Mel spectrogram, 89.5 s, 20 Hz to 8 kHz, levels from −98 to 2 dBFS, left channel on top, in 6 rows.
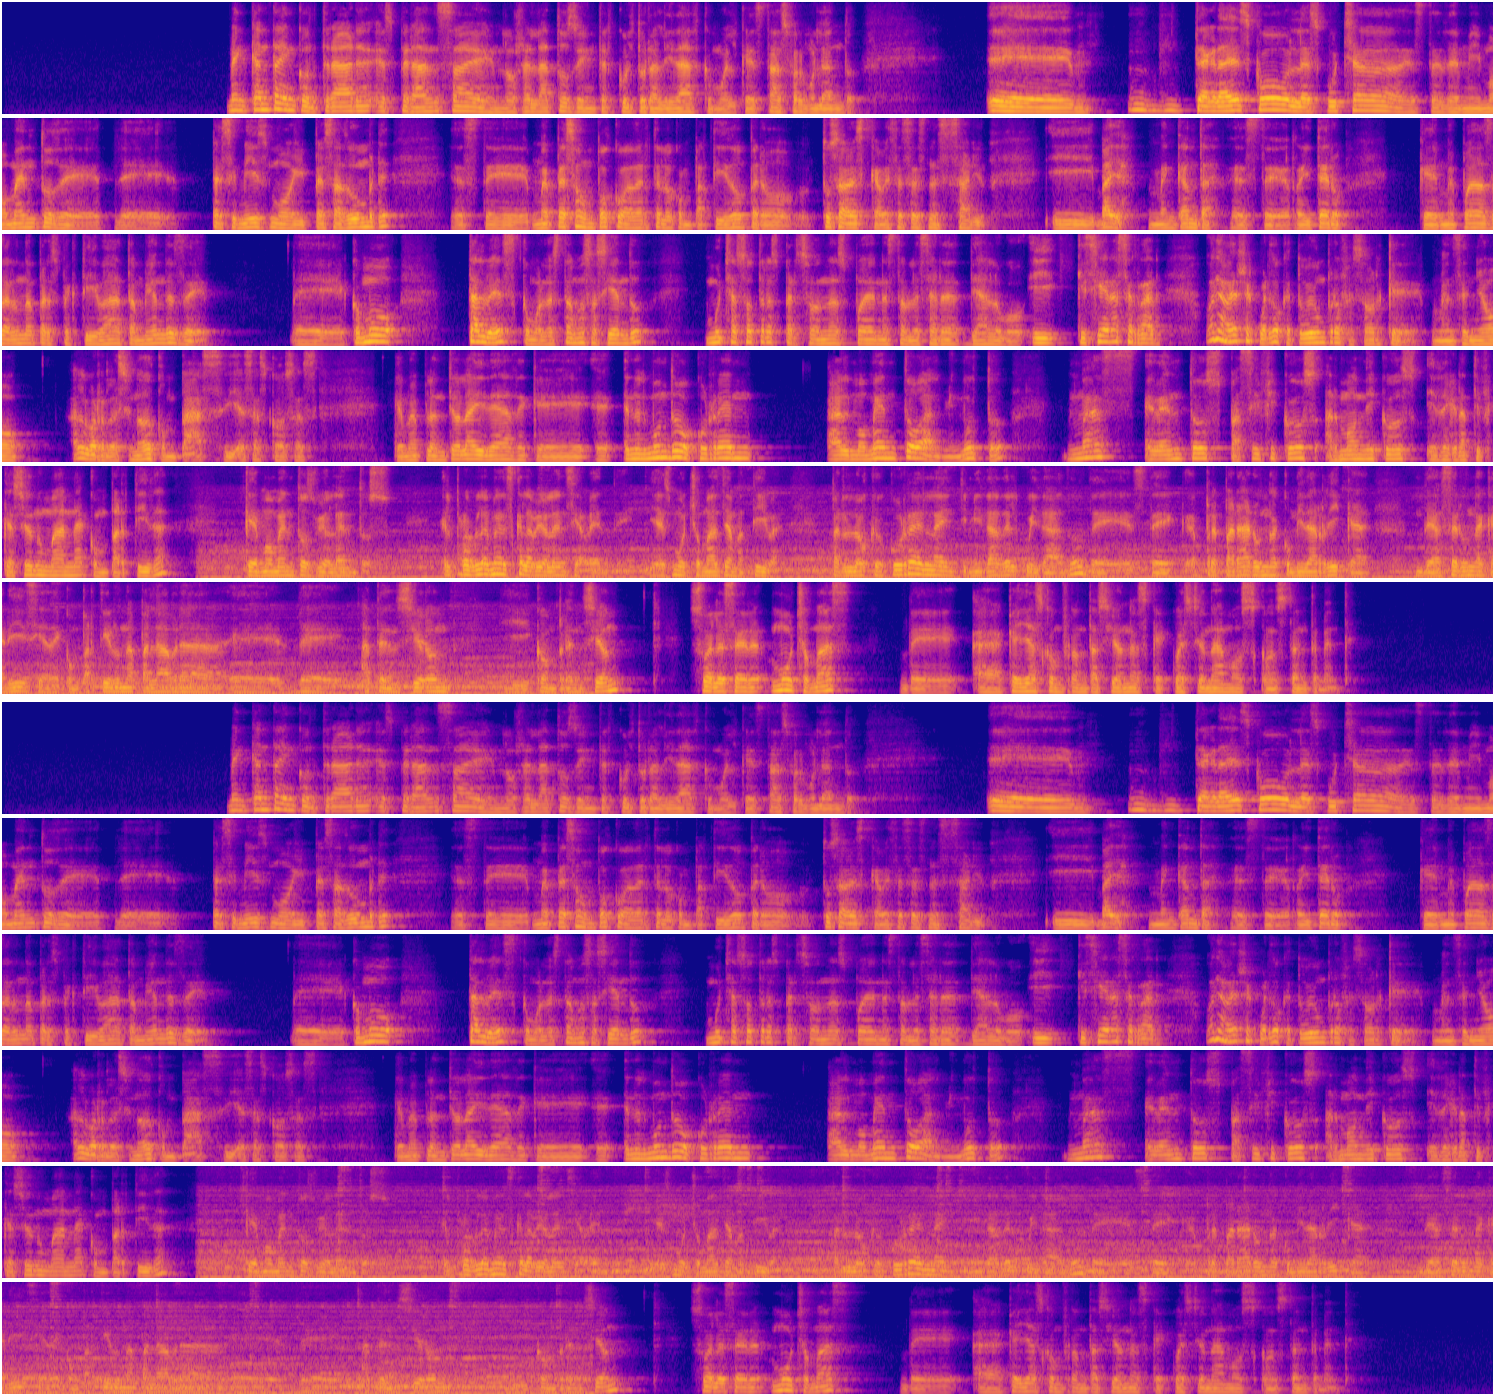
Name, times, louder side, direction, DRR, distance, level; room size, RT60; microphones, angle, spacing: voice 1, 2.2-8.8 9.8-10.9 11.3-16.6 17.0-28.6 29.1-31.9 32.7-34.0 34.5-36.3 36.9-44.9 45.4-47.9 48.1-48.3 48.7-52.2 53.0-54.8 55.4-61.7 62.1-63.5 64.0-79.1 79.5-80.7 81.4-83.0 83.5-87.9, left 6 dB, 55° left, 0.3 m, -23 dB
sound 1, 61.6-80.5, right 1 dB, 55° right, 1.0 m, -31 dB
12.5 x 6.7 x 5.6 m
head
